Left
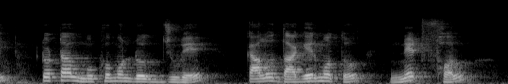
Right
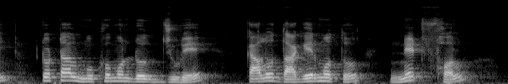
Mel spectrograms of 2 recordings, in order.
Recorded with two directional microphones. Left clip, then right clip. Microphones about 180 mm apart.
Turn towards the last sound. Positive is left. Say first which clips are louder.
# right 5 dB
turn(degrees=-25)  # may be behind; listen again after turning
